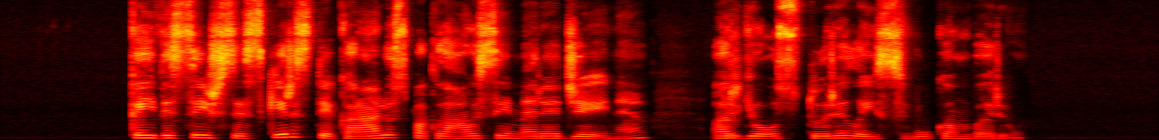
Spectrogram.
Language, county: Lithuanian, Marijampolė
